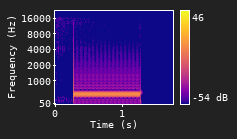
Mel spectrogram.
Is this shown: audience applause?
no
